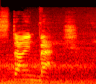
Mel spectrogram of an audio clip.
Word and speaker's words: Steinbach: of steinback on Google steinback is spelled with the E before the i s t e i n b a c h so sort of like Stein batch well hello totally different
